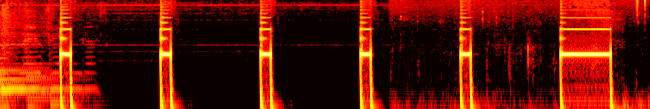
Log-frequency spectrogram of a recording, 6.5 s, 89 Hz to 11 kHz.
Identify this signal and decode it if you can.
Radio time signal (time pips). It is heard from 0.6 to 6.1 s.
